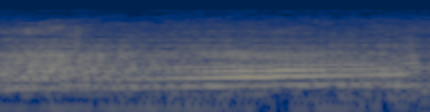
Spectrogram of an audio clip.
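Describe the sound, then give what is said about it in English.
A fast-moving car drives away down the road with a steady, low, humming engine drone that swells slightly midway before easing. “watching the lights of a fast-moving car disappear down the road in the direction of Twin Rivers.”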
